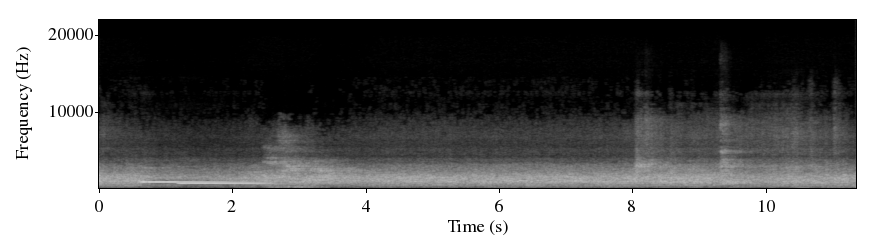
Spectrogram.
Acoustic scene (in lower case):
elevator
